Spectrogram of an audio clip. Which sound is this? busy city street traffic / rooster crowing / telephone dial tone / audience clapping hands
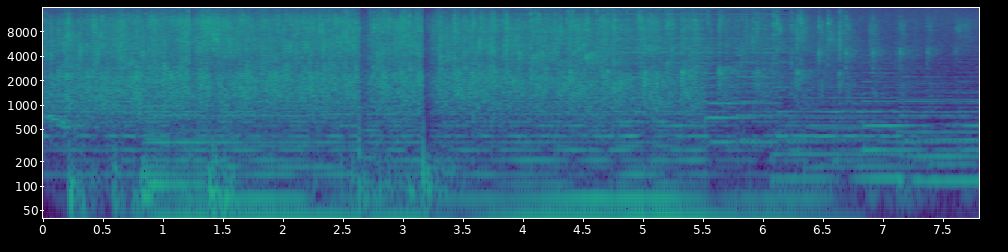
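audience clapping hands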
